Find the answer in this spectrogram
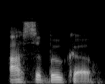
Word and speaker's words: osso buco: I can't what what how do you pronounce that the Italian one osso bucco osso buco yeah do that Oh bu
